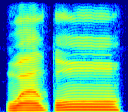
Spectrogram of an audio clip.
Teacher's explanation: Huruf tu kita panjangkan 2 harokat karena terdapat waw sukun di depannya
